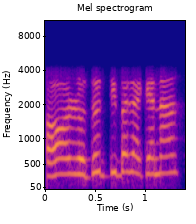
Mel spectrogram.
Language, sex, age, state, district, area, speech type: Assamese, female, 18-30, Assam, Nalbari, rural, conversation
